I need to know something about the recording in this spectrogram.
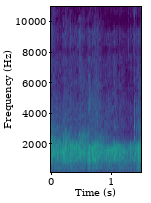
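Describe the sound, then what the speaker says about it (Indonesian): A church congregation claps briefly during a worship service, a dense, even wash of applause that carries through the short moment without a break. "Kasih tepuk tangan yang meriah buat Tuhan."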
